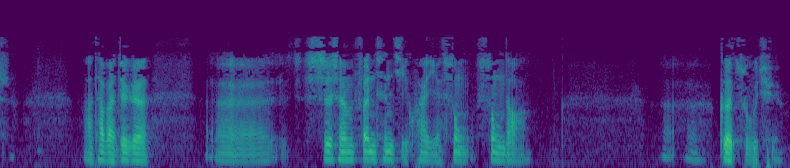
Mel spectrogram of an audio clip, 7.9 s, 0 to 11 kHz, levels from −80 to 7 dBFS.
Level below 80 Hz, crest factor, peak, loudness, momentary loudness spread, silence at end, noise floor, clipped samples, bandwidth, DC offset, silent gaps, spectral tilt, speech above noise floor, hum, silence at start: -58 dBFS; 24 dB; -6 dBFS; -28 LUFS; 21 LU; 0.1 s; -58 dBFS; under 0.1%; 5.8 kHz; under 0.1%; none; -9.5 dB/octave; 29 dB; none; 0 s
